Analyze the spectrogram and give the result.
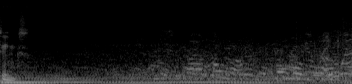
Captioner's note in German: Murmeln der Menge; Aufgeregtes Geschwätz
